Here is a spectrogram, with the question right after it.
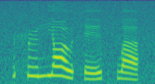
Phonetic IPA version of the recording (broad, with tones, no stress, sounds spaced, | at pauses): ʂ ɻ̩˥ n̪ j ɑ˥˩ ʊ̯ s e˧˥ ɪ̯ pʰ w ä˧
